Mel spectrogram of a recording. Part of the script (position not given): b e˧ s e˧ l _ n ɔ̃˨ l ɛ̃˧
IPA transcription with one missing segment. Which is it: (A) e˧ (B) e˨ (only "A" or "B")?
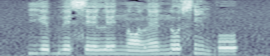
A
